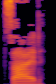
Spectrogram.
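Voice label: "sighed", British English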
